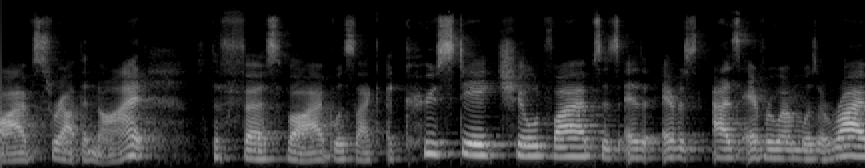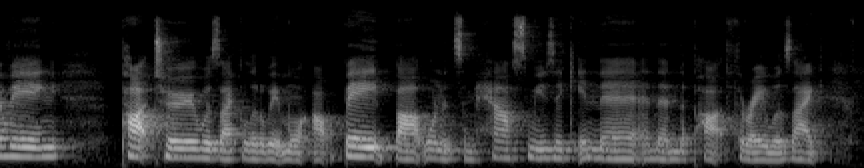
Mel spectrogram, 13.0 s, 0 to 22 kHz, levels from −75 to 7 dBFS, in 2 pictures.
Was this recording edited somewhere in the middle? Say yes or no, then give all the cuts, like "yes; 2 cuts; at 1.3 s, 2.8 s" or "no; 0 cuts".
no; 0 cuts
